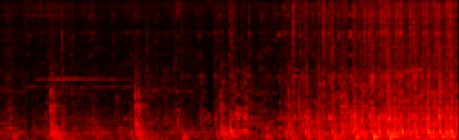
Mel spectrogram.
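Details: Embroidery machine stitching after swapping out the dull needle; soft quick rhythm about two and a half stitches a second building to a steady hum; smooth, even stitching.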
